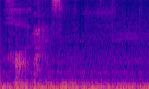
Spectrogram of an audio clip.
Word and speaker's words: خوارزم: و خوارزم کما تذکرون الواو قبل الالف تکتب ولا تلفظ و لحاظا تلفظ خوارزم.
